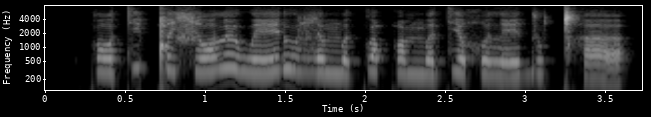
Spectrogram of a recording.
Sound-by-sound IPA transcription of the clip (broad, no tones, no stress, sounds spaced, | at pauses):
k ɔ tʲ ə ǃ ə ɕ ɔ l ɵ w e ɾ u ɮ ə m ə k u qʷ ə m ə tʲ ɐ χʷ ə l e d u ǀʰ ɐ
